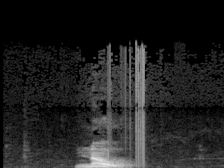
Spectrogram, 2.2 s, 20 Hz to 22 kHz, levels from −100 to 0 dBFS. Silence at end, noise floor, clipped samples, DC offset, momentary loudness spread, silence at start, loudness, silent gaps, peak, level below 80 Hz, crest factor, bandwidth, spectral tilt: 0.8 s; -63 dBFS; under 0.1%; under 0.1%; 18 LU; 0.75 s; -17 LUFS; none; -2 dBFS; -62 dBFS; 20 dB; 16.5 kHz; -5.5 dB/octave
